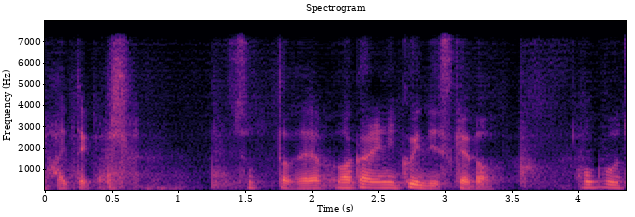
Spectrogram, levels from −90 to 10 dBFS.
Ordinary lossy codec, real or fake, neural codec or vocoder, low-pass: none; fake; codec, 16 kHz, 0.7 kbps, FocalCodec; 7.2 kHz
